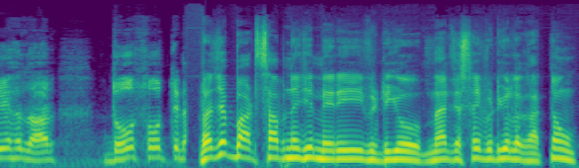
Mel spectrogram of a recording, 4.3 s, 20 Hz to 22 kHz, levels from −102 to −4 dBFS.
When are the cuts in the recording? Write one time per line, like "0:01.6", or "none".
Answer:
0:01.3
